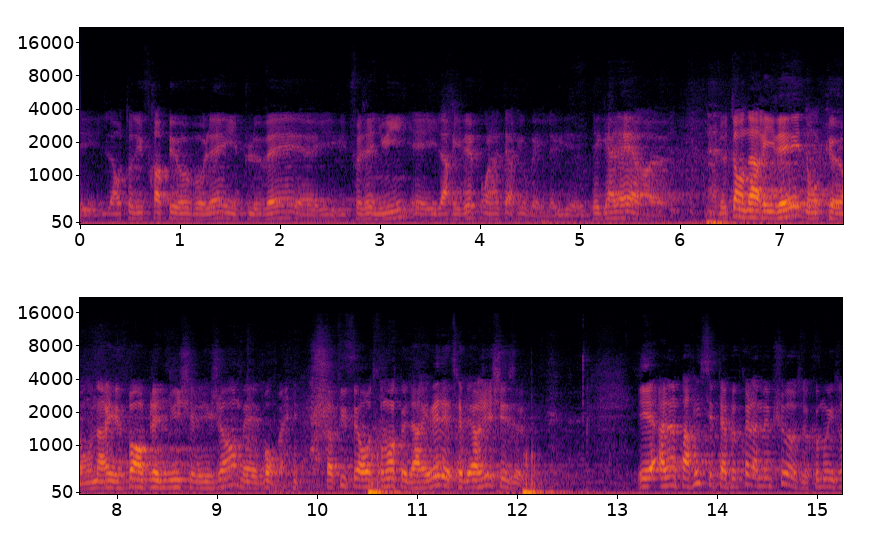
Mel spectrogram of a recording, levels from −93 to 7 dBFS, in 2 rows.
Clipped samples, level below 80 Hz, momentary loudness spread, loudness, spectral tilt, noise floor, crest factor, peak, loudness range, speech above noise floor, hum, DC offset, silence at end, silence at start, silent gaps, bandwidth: under 0.1%; -38 dBFS; 16 LU; -31 LUFS; -6.5 dB/octave; -52 dBFS; 20 dB; -10 dBFS; 9 LU; 22 dB; none; 0.4%; 0 s; 0 s; none; 11 kHz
